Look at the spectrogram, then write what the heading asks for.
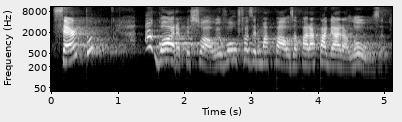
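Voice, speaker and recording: A woman teacher giving a phonetics lesson at a whiteboard. She sounds out words very slowly and deliberately. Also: a little high, muffled recording. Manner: slow, deliberate over-enunciation of sounds. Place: classroom with a whiteboard. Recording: echoey room with long reverb.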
